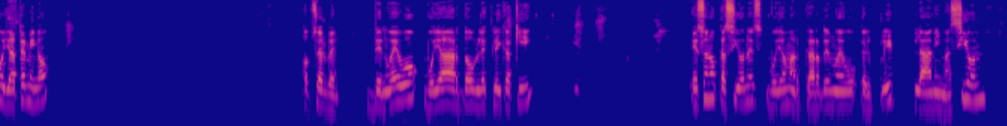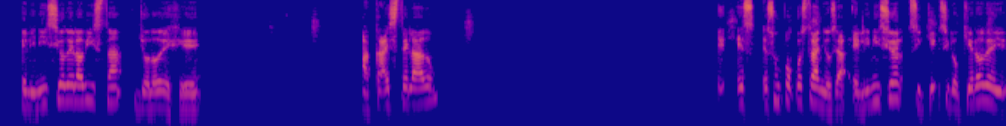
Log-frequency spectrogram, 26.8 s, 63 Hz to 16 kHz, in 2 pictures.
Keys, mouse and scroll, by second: 0.0 click, 1.6 click, 3.2 click, 6.1 click, 6.9 click, 9.9 click, 12.1 click, 13.6 click, 17.0-25.9 drag, 26.6-26.8 drag.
